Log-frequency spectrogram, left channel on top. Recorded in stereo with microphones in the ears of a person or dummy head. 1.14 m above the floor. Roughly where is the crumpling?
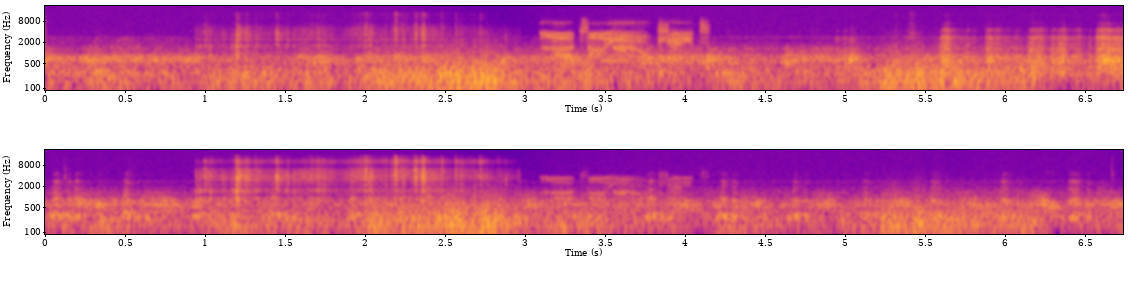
Right.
